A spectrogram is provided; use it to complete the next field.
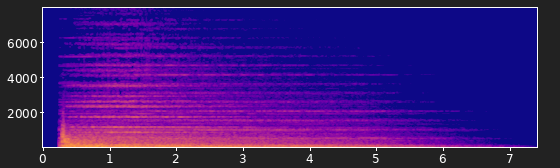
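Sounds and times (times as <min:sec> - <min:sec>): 
distant orchestral symphonic blast hit: 0:00.3 - 0:06.0.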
